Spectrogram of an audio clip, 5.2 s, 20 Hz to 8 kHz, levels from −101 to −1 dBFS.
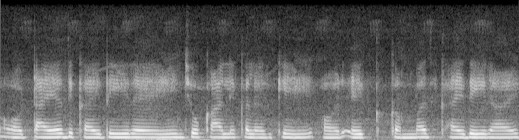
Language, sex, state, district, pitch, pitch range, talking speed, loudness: Hindi, female, Bihar, Darbhanga, 200 Hz, 195-205 Hz, 210 wpm, -13 LUFS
